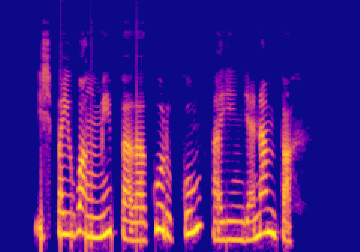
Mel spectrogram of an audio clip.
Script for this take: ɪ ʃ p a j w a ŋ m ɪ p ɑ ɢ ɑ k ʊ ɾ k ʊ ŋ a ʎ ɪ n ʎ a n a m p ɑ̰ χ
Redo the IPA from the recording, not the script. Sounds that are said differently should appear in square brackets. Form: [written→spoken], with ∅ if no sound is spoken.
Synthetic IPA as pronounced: ɪ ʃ p a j w a ŋ m ɪ p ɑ ɢ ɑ k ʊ ɾ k ʊ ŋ a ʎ ɪ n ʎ a n a m p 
